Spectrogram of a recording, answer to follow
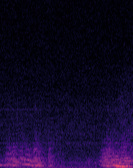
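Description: A man's faint breathing and mouth sounds in a pause between spoken sentences, ending in an in-breath just before he speaks again.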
